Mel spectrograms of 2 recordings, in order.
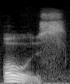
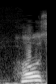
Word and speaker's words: whose: আলোচনা করব এটা হচ্ছে ওজ অনেকে এটাকে হোস উচ্চারণ করে আমি বারবার বলে আসছি যে বাংলায় হ উচ্চারণ হবে না ওজ ওস উচ্চারণ হবে ঠিক আছে এখন প্রথমে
